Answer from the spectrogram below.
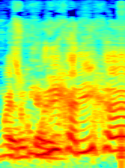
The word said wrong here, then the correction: rica rica: Eu acho que é assim que se pronuncia, na verdade. Se eu tiver errado, por favor, me corrijam. Vocês podem mandar o jeito correto de se pronunciar o nome dessa erva pro nosso WhatsApp. – É Rica Rica.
